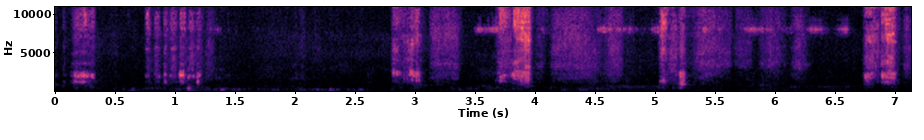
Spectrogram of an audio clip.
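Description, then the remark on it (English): A pencil scratches across paper in quick, irregular bursts of strokes during a timed drawing round, fairly quiet, with short pauses between flurries and no talking. “All right, pencils down.”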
